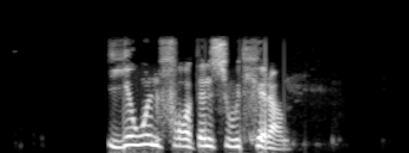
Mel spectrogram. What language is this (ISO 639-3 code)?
kab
